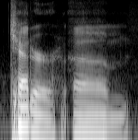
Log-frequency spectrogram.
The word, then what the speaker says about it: Keter: um let's see uh ketter better so you could have rhymed ketter with anything that rhymes with better which is a lot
